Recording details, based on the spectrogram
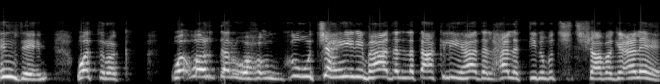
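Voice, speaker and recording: A woman speaks in an animated tone with a Qatifi accent and a high pitch. Her pace is moderate and her pitch varies in an ordinary way. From Qatif, Eastern Province, Saudi Arabia. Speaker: social media live streamer. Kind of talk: casual chat on a live stream. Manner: informal.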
